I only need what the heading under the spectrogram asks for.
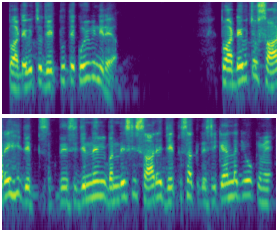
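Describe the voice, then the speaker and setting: A man's voice: a little high, slightly rough, no room sound. A man teaching a scripture class over an online call, explaining verses line by line with parables and repetition. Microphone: online meeting call.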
